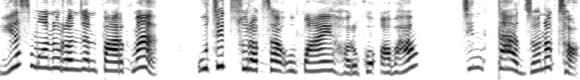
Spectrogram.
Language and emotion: Nepali, disgusted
